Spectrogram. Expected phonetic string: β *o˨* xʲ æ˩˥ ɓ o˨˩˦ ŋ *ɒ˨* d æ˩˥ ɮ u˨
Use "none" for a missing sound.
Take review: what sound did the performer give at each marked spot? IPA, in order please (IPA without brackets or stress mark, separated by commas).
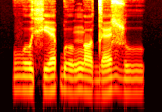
o˨, ɒ˨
